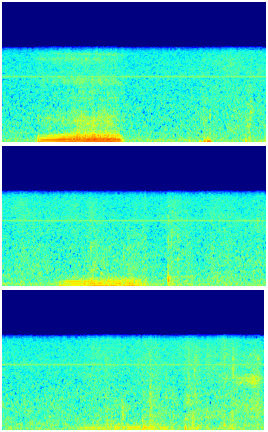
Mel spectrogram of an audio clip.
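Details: Dog out cold in deep sleep, snoring loudly: low buzzing snores, one loud and others softer, with quiet breathing between.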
